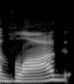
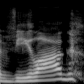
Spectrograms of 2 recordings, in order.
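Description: First: Said in the usual way. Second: "vlog" said as vee-log, two syllables; mispronounced vlog. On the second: Retold or imitated. Host owning up to calling "vlog" a vee-log, mispronounced. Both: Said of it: "I actually called it a vlog".

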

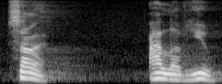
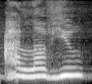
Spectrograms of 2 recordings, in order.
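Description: First: Dad's gentle voice. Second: Higher and louder, rising at the end; earnest declaration. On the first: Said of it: "hearing my dad say". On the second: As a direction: declare it up and out to God. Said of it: "me telling God". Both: Retold or imitated.

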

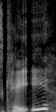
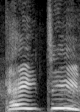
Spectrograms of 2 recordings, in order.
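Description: First: [name] with the T left out, like "Kay-ee"; Irish dropped T. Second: [name] loud and high, with a hard T; exasperated mock correction, [name] as "KAY-TEE"; emphatic correction. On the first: Shown as a demonstration. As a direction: say [name] without pronouncing the T. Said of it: "I don't pronounce my T's". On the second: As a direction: spell out the T in [name], slowly and forcefully. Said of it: "I had to always be like".

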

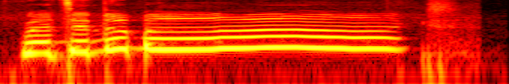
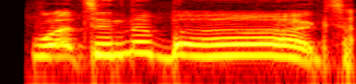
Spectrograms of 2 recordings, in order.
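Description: First: Very high, long drawn-out mock wail; Brad Pitt. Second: High, drawn-out movie-quote cry; hammed-up anguished film star impression; Brad Pitt. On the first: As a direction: stretch BOX out in a squealing movie-star parody. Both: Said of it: "without going Brad Pitt".

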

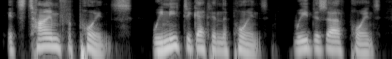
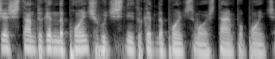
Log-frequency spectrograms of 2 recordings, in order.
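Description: First: Said in the usual way. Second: Rushed, slurred mumble; Bottas impression. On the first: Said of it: "whenever you say". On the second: Imitating Bottas talking about points, slurred mumble. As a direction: run the words together as a mumbling driver. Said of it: "And then he goes".

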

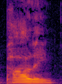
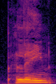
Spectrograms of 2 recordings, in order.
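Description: First: "Palin" said as PAH-lin; alternative pronunciation. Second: "Palin" said as puh-LEEN; alternative pronunciation. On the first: Unsure of Sarah's surname, trying "Palin" as PAH-lin. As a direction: open "ah" in the first syllable of "Palin". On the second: Unsure of Sarah's surname, trying "Palin" as puh-LEEN. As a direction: stress the long second syllable of "Palin", puh-LEEN. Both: Shown as a demonstration.

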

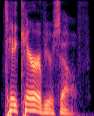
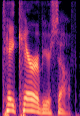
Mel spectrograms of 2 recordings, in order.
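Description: First: "Take care of yourself" said slowly, leaning hard on "care"; slow ominous tone. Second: "Take care of yourself" with a heavy, loaded fall on "care"; ominous tone. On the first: Tech to patient after the scan, slow and ominous. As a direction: draw it out like a grim warning. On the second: Tech sending off a worried patient, in an ominous tone. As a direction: let "care" weigh like bad news. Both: Shown as a demonstration. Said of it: "Did you hear my tone just then?".

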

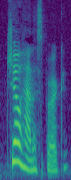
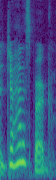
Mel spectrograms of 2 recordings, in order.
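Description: First: Said "Johannesburg" starting with a hard English J like in jump. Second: Said "Johannesburg" with a soft J like Y, sounding yoh-hannesburg; "Johannesburg" with the J softened toward a Y. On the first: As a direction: hit the J in "Johannesburg" hard, like jam. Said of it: "I'd go Hard J". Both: Shown as a demonstration.

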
